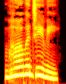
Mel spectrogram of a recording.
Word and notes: ಭಾವಜೀವಿ: Kannada

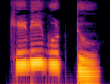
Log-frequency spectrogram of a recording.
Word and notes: ಕಿಡಿಗುಟ್ಟು: kiḍiguṭṭu

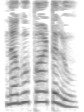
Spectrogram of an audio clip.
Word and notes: ನಗೆಪಾಟಲು: kannada

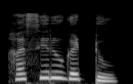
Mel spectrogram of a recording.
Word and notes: ಹಸುರುಗಟ್ಟು: hasurugaṭṭu

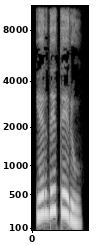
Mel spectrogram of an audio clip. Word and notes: ಎರ್ದೆತೆರು: erdeteru

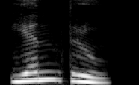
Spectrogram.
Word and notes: ಯಂತೃ: yantř

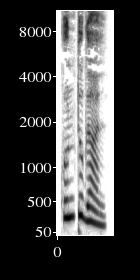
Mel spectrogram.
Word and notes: ಗುಂಡಕಲ್ಲು: kannada

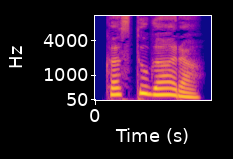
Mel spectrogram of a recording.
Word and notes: ಕಸ್ತುಗಾರ: kastugāra

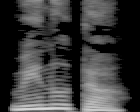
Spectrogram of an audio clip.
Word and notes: ವಿನುತ: vinuta

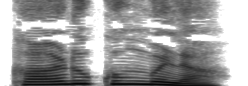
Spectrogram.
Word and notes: ಕಾಡುಗುಂಬಳ: kāḍugumbaḷa

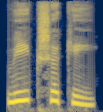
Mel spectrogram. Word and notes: ವೀಕ್ಷಕ: vīkṣaka

